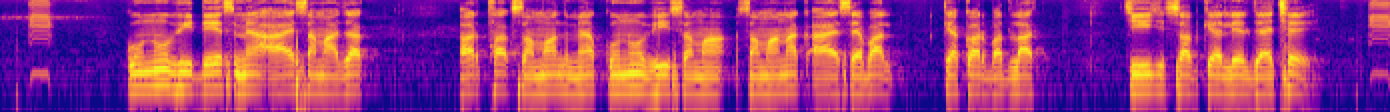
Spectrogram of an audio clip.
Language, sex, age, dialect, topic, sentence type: Maithili, male, 46-50, Bajjika, banking, statement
